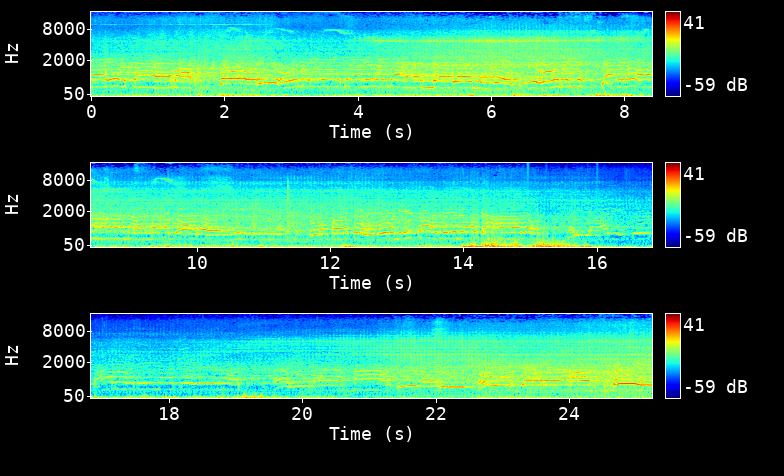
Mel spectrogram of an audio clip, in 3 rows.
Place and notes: {"title": "Omkareshwar, Madhya Pradesh, Inde - Morning atmosphere", "date": "2015-10-16 11:45:00", "description": "From a rooftop: people, praises and life", "latitude": "22.24", "longitude": "76.15", "altitude": "184", "timezone": "Asia/Kolkata"}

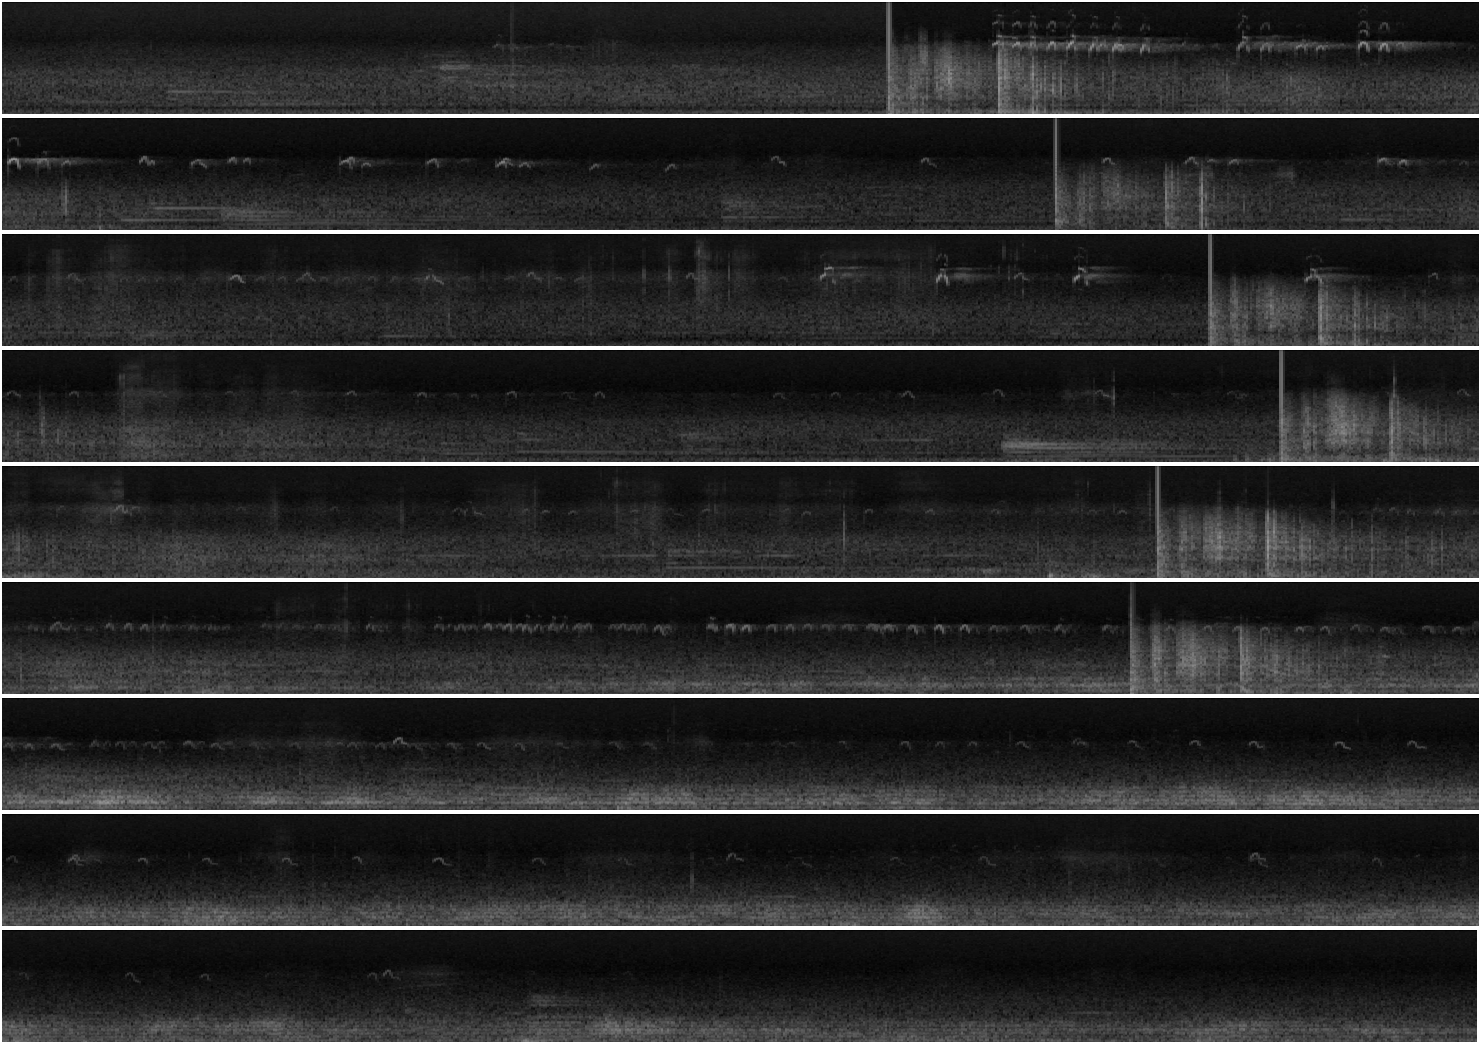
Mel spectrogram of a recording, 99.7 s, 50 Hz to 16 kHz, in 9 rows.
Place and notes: {"title": "Tateiricho, Moriyama, Shiga Prefecture, Japan - New Year 2017 Temple Bells and Fireworks", "date": "2017-01-01", "description": "New Year's Eve temple bells, car traffic, and a few trains. At midnight fireworks announce the beginning of 2017, and a jet aircraft passes overhead. Recorded with an Audio-Technica BP4025 stereo microphone and a Tascam DR-70D recorder, both mounted on a tripod.", "latitude": "35.05", "longitude": "136.01", "altitude": "107", "timezone": "GMT+1"}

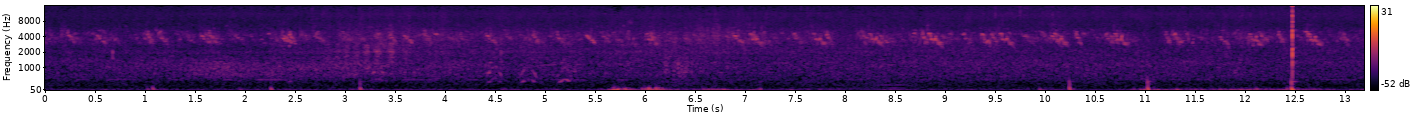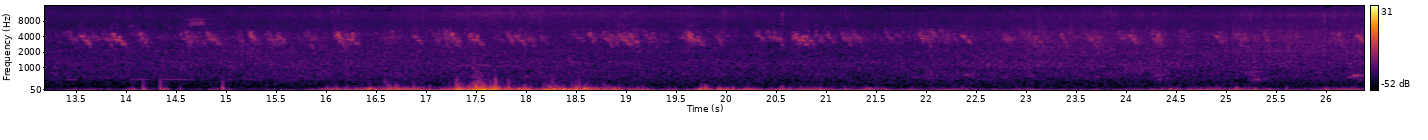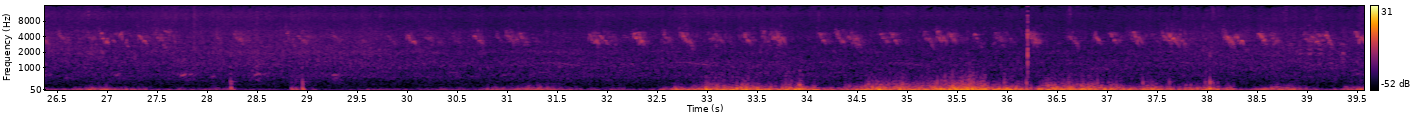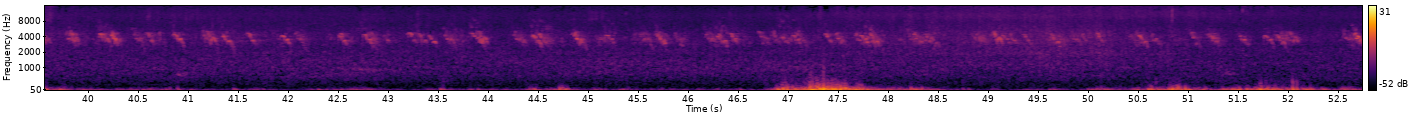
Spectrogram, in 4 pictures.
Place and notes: {"title": "Montemor-o-Novo, Portugal - Passos", "date": "2014-06-21 15:15:00", "latitude": "38.64", "longitude": "-8.21", "altitude": "269", "timezone": "Europe/Lisbon"}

